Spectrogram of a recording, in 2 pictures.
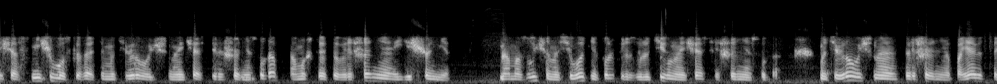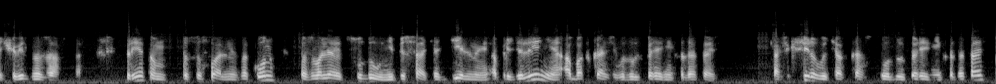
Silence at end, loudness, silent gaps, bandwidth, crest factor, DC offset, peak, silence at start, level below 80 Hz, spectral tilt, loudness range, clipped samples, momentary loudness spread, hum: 0.1 s; -17 LUFS; none; 6.6 kHz; 18 dB; under 0.1%; 0 dBFS; 0 s; -56 dBFS; -6 dB/octave; 2 LU; under 0.1%; 6 LU; none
